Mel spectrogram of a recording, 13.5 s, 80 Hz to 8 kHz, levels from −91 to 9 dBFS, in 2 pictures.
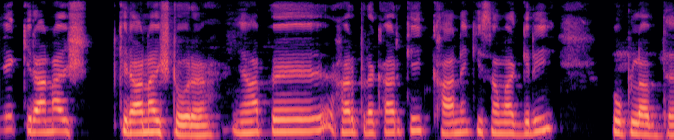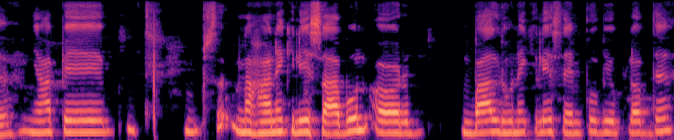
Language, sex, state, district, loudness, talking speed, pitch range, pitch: Hindi, male, Bihar, Sitamarhi, -16 LUFS, 140 wpm, 190-210 Hz, 200 Hz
